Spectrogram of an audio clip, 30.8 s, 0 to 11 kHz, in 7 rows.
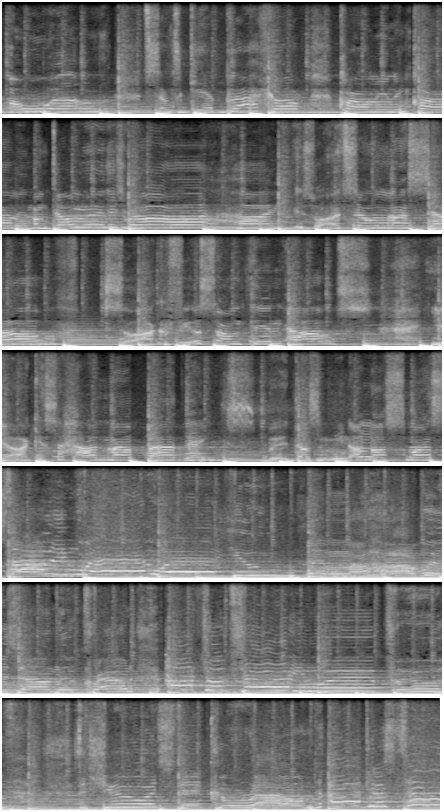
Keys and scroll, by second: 2.3 ctrl+g, 9.2 ctrl+a, 17.0 ctrl+a, 28.5 ctrl+t.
